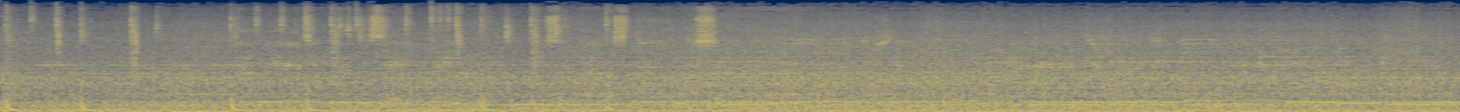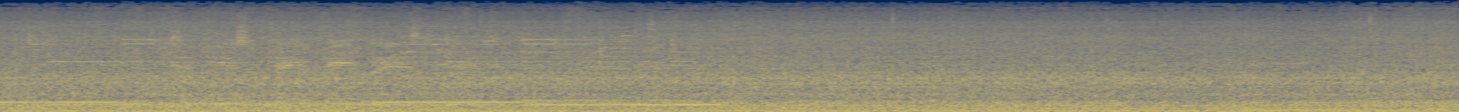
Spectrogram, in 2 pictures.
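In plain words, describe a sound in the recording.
Tyres roar on a road surface.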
